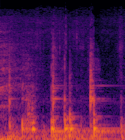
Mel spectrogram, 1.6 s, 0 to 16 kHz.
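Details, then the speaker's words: 1989 Honda Civic hatchback, left front axle clicking on hard turns, boot intact: sharp hollow clunks, about five in under two seconds, as the axle is rocked by hand; play means a worn outer CV joint, axle to be replaced. "you can hear that noise there shouldn't be any play so based on that we can tell that the outer joint is worn"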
